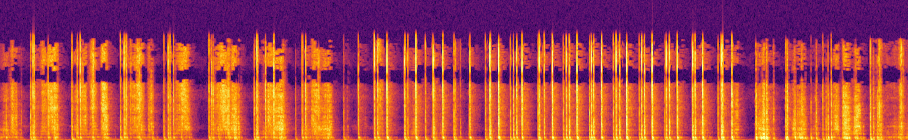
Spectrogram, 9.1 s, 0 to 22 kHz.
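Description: Fingertips and nails tap and scratch on the flat bottom of a white, hollow plastic McDonald's Halloween Boo bucket. About fifty quick, dry taps and scrapes come in irregular bursts with a brief pause near two seconds. Each hit carries a short hollow knock around 450 Hz that dies away almost instantly.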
